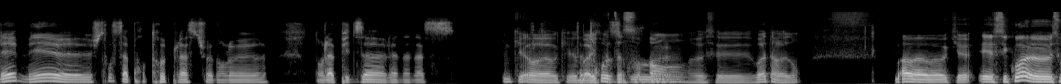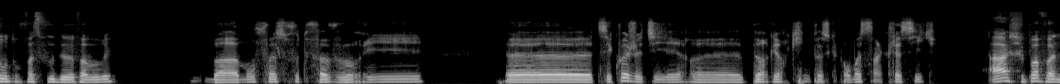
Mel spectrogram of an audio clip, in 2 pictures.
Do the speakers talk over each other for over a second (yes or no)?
yes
